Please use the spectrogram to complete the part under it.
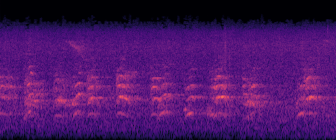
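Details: Deutscher Jagdterrier Dunja facing a wild boar during hunting, giving short, high, tonal yips in an irregular string, close together at first and then spaced out, against a faint background hiss.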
